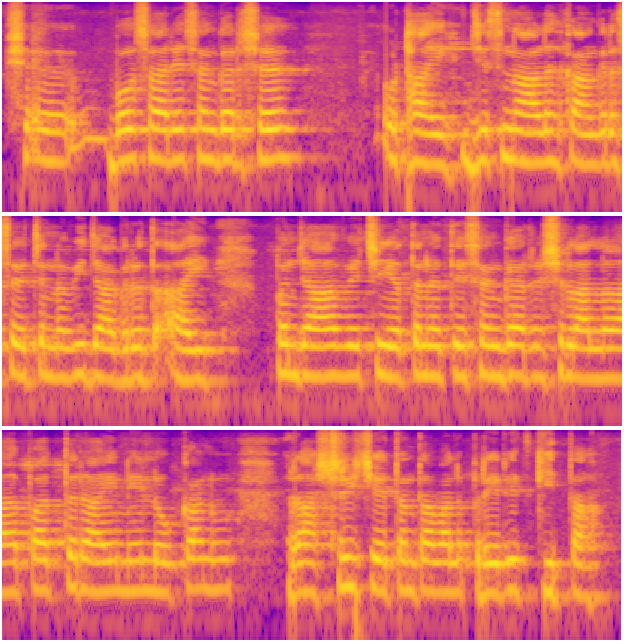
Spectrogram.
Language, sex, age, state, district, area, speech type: Punjabi, male, 18-30, Punjab, Muktsar, urban, spontaneous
